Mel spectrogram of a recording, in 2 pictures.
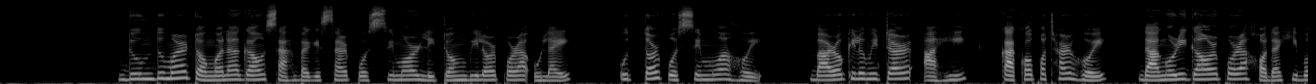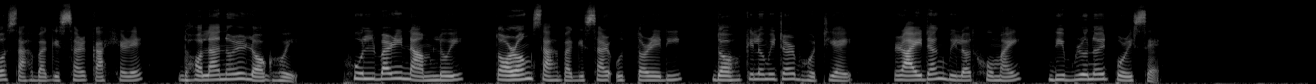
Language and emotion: Assamese, neutral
